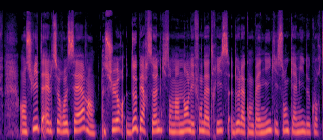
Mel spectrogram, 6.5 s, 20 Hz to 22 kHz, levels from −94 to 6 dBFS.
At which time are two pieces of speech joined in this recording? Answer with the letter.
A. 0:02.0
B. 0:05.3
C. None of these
A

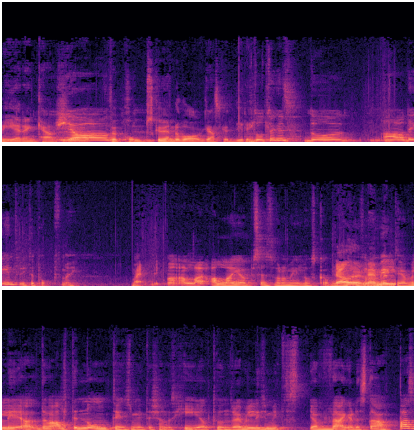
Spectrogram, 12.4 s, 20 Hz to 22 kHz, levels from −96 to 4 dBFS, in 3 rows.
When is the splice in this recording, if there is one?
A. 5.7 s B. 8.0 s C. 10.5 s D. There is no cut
B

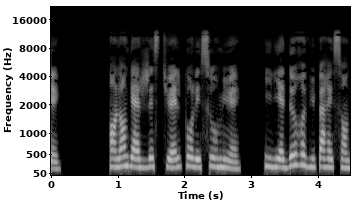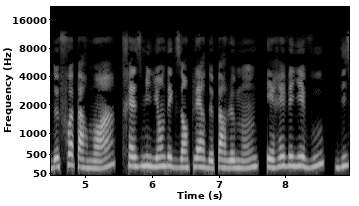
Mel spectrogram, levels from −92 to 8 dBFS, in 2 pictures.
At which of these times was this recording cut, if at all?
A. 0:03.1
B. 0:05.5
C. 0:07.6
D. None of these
B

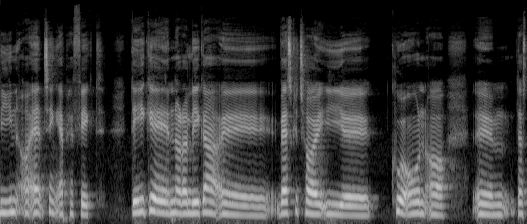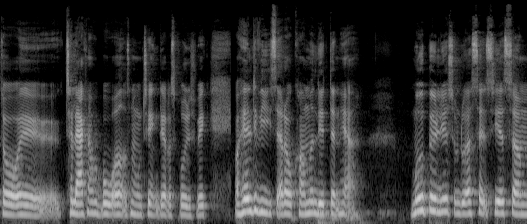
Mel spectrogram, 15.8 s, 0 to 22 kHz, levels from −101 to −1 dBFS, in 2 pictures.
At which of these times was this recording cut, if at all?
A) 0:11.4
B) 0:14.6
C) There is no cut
A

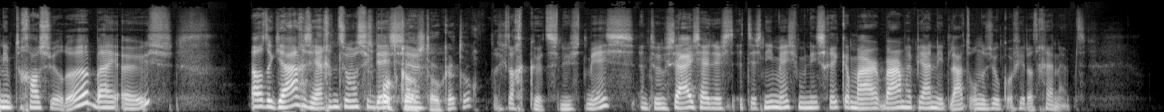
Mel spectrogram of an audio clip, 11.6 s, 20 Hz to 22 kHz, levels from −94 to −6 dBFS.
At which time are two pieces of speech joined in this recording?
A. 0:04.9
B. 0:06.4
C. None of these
A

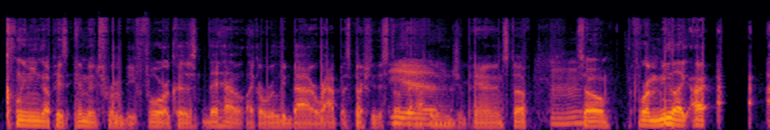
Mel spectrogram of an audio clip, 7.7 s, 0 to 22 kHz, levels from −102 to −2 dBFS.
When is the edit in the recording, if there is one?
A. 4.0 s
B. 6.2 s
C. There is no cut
B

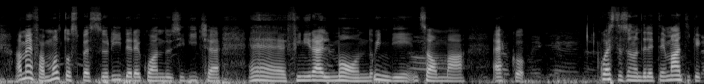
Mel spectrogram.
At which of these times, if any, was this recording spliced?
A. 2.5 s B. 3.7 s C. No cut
B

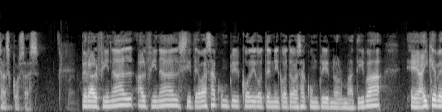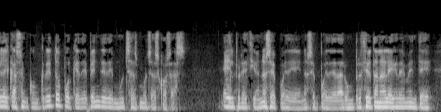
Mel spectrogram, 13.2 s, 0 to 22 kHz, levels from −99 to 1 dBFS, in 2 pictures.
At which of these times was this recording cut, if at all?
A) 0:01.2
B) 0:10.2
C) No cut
C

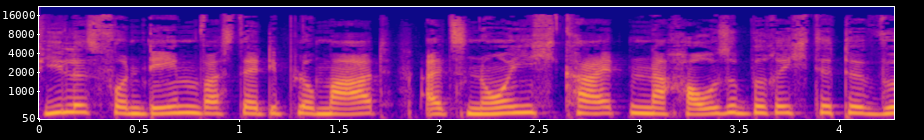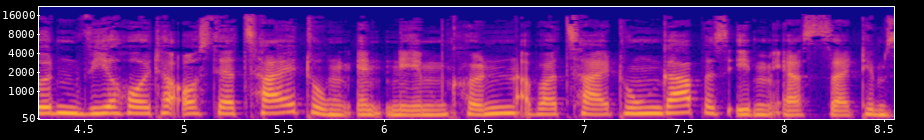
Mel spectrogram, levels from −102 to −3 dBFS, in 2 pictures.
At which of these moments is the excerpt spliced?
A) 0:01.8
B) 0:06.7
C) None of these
A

